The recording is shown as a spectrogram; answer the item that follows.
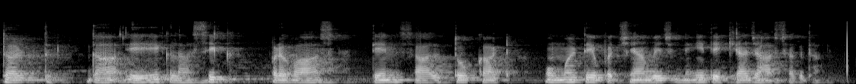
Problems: none marked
